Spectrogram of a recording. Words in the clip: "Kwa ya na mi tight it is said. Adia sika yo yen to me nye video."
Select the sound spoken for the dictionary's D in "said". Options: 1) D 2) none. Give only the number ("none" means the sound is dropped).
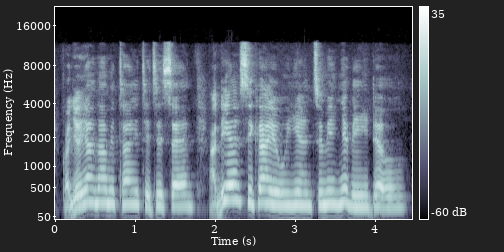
2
